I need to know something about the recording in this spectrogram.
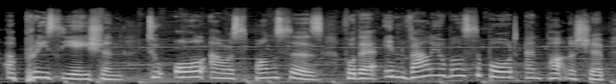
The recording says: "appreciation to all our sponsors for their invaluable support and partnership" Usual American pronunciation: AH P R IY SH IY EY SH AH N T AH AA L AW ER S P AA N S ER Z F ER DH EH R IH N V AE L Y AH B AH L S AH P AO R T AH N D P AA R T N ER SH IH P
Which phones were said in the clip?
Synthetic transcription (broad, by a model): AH P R IY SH IY EY SH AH N T AH AA L AW ER S P AA N S ER Z F ER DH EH R IH N V AE L Y AH B AH L S AH P AO R T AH N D P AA R T N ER SH IH P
